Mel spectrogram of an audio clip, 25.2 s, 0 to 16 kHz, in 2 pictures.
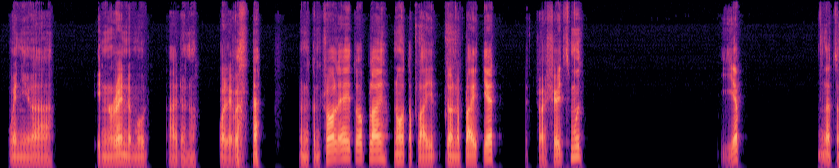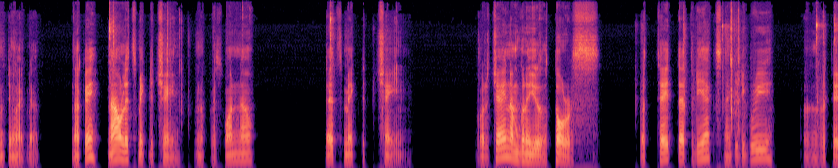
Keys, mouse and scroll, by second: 5.6 middle click, 6.5 click, 6.9 Tab, 7.3 Tab, 7.4 click, 8.2 click, 9.9-12.0 middle drag, 12.7-13.4 middle drag, 14.9 KP_1, 14.9 KP_2, 16.0 KP_1, 16.6 right drag, 18.8 shift+a, 22.8 r.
